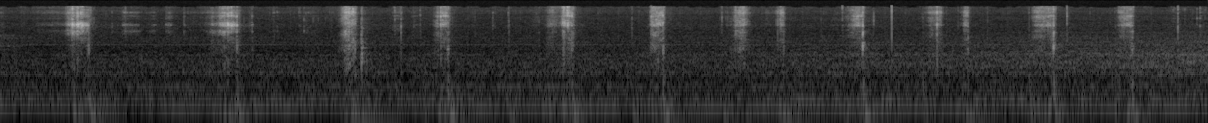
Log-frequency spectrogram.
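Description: A regular spoon scrapes the peel off a piece of ginger in quiet, repeated short strokes, roughly two per second, close and faint.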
